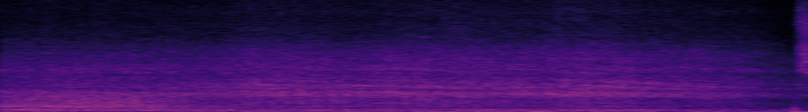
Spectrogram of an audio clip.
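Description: Passenger train hauled by an electric locomotive passing at speed, a steady rushing of wheels and air that eases slightly near the end.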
